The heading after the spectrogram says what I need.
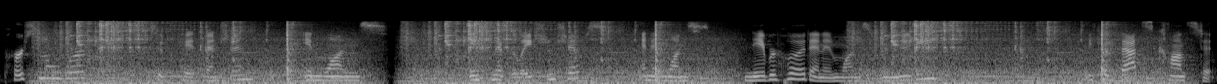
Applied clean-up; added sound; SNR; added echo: none; Coin (dropping); -3 dB; none.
